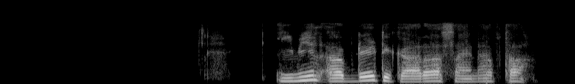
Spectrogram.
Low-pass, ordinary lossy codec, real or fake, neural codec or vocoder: 7.2 kHz; Opus, 16 kbps; real; none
